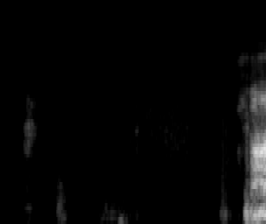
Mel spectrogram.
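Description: Near silence, then a man's voice begins speaking just before the end.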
